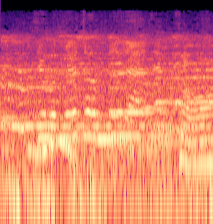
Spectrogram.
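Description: A toddler's voice babbling and vocalising without clear words, over steady background music.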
